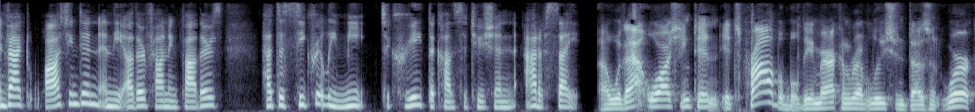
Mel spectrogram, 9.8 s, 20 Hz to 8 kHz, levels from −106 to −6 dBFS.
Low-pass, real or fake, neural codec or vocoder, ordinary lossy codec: 7.2 kHz; fake; vocoder, 44.1 kHz, 80 mel bands, Vocos; MP3, 48 kbps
